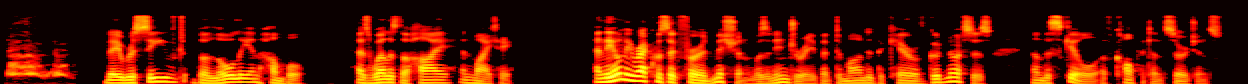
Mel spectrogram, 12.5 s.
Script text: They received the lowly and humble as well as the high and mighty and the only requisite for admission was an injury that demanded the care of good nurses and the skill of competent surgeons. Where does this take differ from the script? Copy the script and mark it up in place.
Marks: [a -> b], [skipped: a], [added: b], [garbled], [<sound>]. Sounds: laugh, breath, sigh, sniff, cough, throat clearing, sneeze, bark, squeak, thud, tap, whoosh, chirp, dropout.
[bark] They received the lowly and humble as well as the high and mighty and the only requisite for admission was an injury that demanded the care of good nurses and the skill of competent surgeons.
